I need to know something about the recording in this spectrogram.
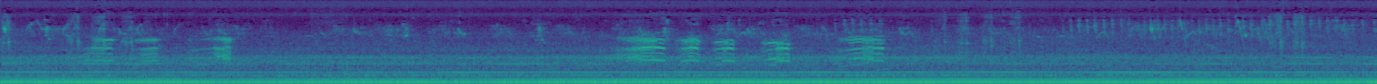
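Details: A hiding black-spotted pond frog (Pelophylax nigromaculatus) among water plants gives short bursts of quick, nasal croaks over a steady low hum.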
